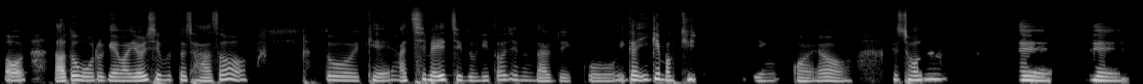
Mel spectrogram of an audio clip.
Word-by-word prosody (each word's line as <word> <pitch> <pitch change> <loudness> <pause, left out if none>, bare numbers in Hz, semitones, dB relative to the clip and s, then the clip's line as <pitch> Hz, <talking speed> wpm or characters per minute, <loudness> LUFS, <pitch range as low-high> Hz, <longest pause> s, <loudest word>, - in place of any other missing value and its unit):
어 - - +3 0.3
나도 205 0 +5
모르게 180 0 0
막 170 0 0
10 180 +4 +6
시부터 200 -3 -2
자서 205 +6 0 0.8
또 190 -2 0
이렇게 175 0 -3
아침에 195 +3 +2
일찍 205 -2 +3
눈이 180 +1 -4
떠지는 205 -2 -3
날도 155 0 -3
있고 155 0 -6
그러니까 205 +1 +2
이게 210 +6 +3
막 195 -4 0
뒤죽박죽인 220 - -6
거예요. 165 0 -2 0.4
그래서 215 - -4
저는 230 +4 +1 0.7
네 185 -4 +5 0.4
네. 175 -4 +3
185 Hz, 275 characters per minute, -24 LUFS, 170-205 Hz, 0.8 s, 10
